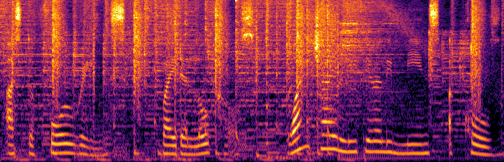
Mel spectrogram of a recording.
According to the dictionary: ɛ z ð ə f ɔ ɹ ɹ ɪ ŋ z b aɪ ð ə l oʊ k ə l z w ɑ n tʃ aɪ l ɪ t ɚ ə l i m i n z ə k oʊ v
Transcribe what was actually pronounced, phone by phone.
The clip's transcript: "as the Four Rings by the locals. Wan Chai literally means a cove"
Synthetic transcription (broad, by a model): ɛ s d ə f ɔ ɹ ɹ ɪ ŋ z b aɪ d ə l oʊ k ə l s w ɑ n tʃ aɪ l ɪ t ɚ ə l i m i n s ə k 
